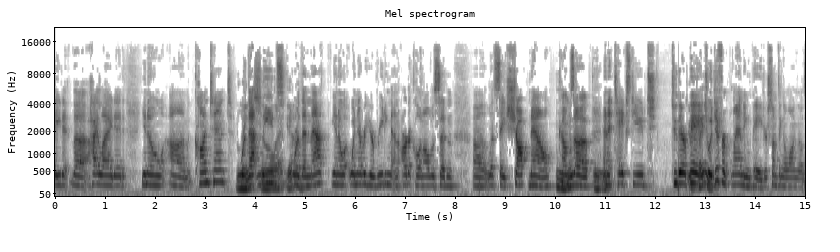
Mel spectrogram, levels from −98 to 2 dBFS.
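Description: At about 12.47 s there's a tiny skip where the waveform jumps. That's an overlap between stream segments: two 4-second segments claimed the same stretch of time, and the player trimmed a few milliseconds of real, undoubled sound to make them fit.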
